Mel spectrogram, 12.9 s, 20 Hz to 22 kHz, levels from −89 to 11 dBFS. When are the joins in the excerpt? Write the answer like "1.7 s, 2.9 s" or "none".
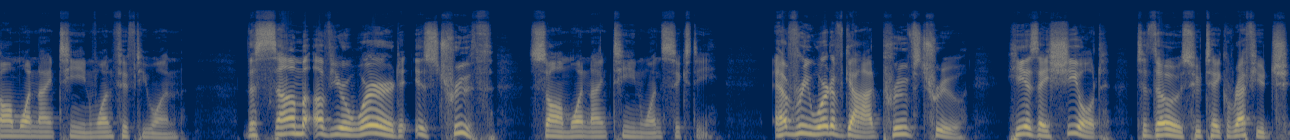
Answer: none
